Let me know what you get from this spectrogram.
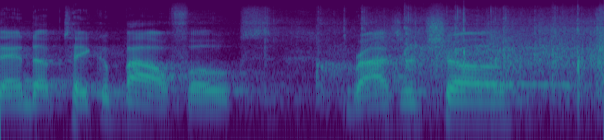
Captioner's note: applause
